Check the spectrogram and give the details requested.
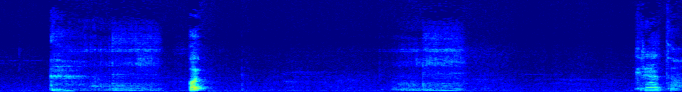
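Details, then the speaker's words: Sleeping dog snoring with its eyes open: two rough, rattling snores about three seconds apart, a sharp snort between them, and a third snore starting. "este perro ronca con los ojos abiertos"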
